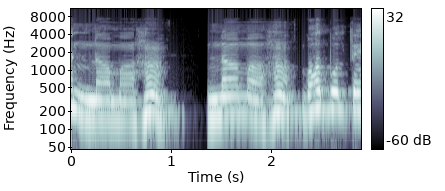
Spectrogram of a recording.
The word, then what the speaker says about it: नमः: नामहः तो यह पीछे जो दो बिंदियां आपको दिख रही हैं, इनको बोलते हैं विसर्ग। क्या बोलते हैं? विसर्ग। विसर्ग का मतलब होता है ये आधे ह जैसी आवाज देते हैं। पूरे ह की आवाज नहीं आधे ह की आवाज। तो क्या बोला जाएगा? नमः ऐसा बोलेंगे नमः।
